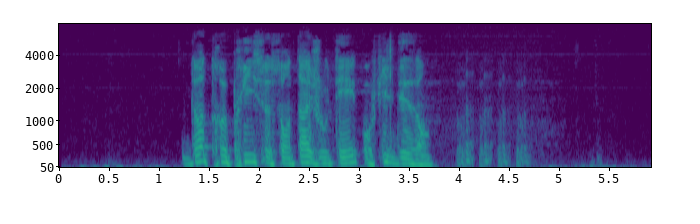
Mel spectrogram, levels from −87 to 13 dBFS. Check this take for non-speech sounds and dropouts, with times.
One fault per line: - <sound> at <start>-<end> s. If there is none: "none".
- laugh at 4.0-4.8 s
